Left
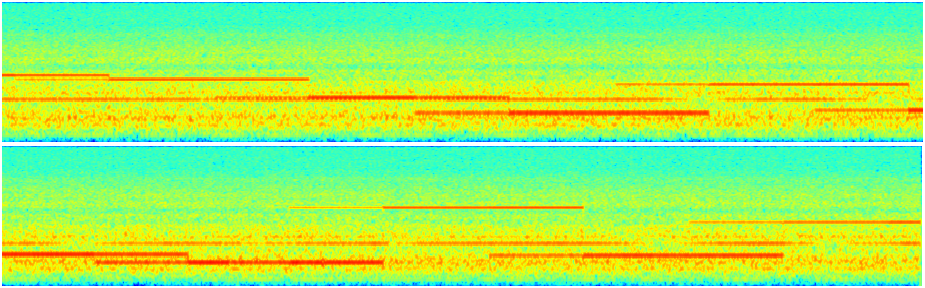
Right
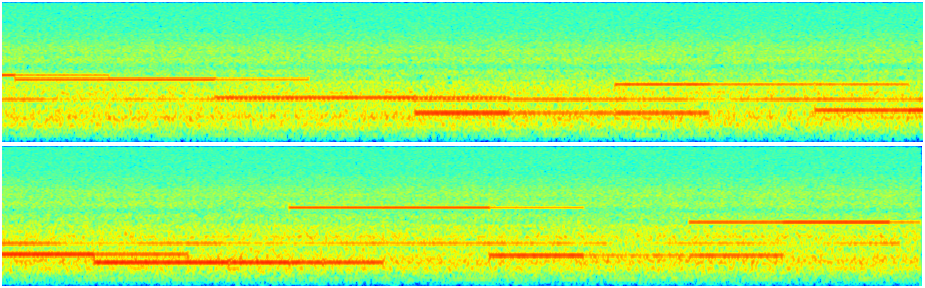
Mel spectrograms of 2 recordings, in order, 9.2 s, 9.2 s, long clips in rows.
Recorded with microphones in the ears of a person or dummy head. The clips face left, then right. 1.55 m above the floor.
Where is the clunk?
I don't hear a clunk.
